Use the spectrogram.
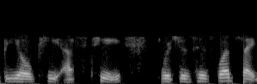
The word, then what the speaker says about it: Bopst: That's it, and it's pronounced just Bopst. Bopst, just like that.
